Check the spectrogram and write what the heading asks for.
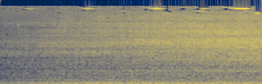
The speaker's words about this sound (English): Oh, look, look, look at that. Deserters being carted by in that truck. Look at their sad faces.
